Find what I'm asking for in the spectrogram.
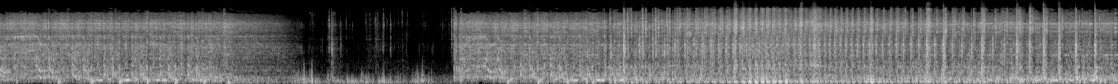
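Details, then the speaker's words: Kohler KD425-2 diesel, cold start: it catches and runs ragged, dies, then restarts with an uneven chugging beat. It is losing fuel prime, and the owner suspects an air leak, with fuel running back through the filter. "Oh, come on, pick up fuel. Yeah, just give it some heat for a second. Losing fuel, man. Come on, man. Prime it."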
